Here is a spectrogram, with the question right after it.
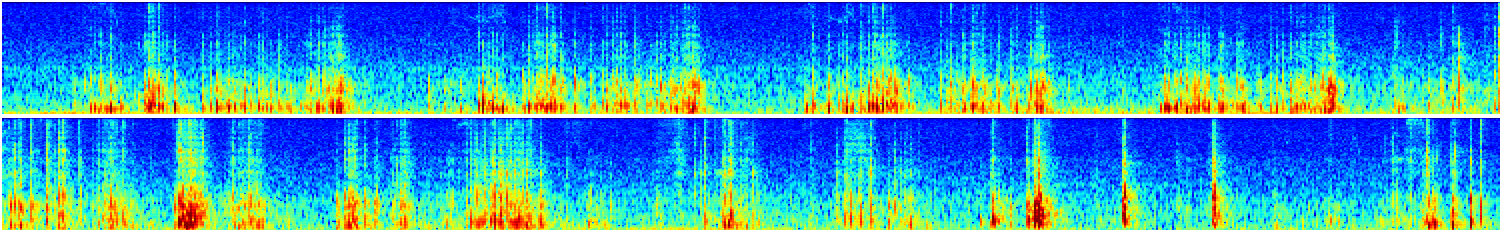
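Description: Fingertips and nails scratch and strum the nylon pin bristles of a handheld black oval plastic paddle hairbrush held close to the microphone. Bursts of dry, raspy scratching and crackly strumming come in quick uneven strokes, with occasional sharper clicks and a faint low hum underneath.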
